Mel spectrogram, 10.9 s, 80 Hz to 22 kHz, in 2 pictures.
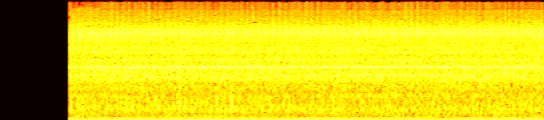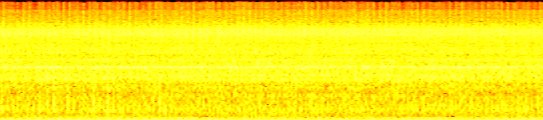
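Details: BMW 318is E30 engine at idle: steady low drone with an uneven pulsing roughly four times a second; abnormal engine noise, cause not clear.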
